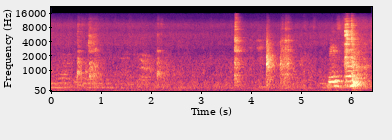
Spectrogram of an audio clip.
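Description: A spoon mixes chili powder into a dosakaya curry, giving a few sharp metallic clinks and scrapes against the pot, spaced out and growing louder toward the end over quiet background.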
